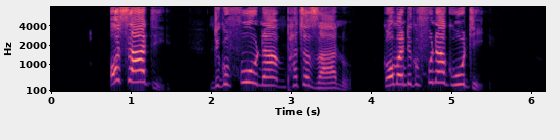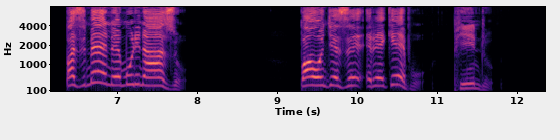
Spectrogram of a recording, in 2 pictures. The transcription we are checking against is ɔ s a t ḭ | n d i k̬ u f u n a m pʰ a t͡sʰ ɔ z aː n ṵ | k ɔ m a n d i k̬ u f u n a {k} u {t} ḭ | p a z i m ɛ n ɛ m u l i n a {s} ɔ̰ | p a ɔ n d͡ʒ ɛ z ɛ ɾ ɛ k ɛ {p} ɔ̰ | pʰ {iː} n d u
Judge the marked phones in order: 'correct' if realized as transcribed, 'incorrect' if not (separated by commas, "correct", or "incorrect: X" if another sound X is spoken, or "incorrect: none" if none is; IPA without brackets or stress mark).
correct, correct, incorrect: z, correct, correct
